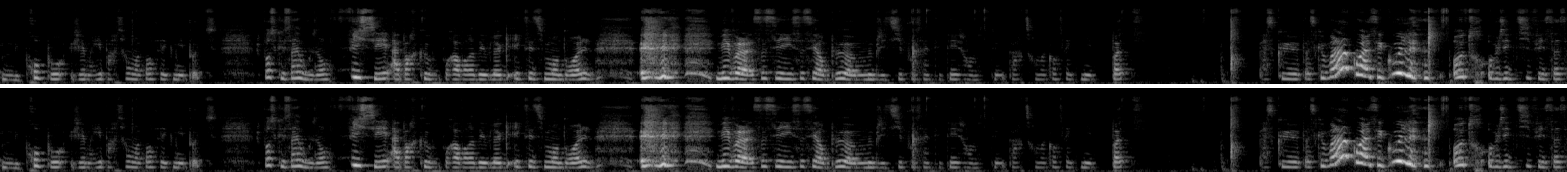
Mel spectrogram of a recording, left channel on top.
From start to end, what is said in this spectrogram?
mes propos, j'aimerais partir en vacances avec mes potes. Je pense que ça vous en fichez, à part que vous pourrez avoir des vlogs excessivement drôles. Mais voilà, ça c'est un peu mon objectif pour cet été. J'ai envie de partir en vacances avec mes potes. Parce que voilà quoi, c'est cool. Autre objectif, et ça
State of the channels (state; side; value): identical; both; correlation 1.00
